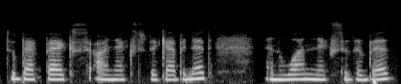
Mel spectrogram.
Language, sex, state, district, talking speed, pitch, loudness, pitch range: English, female, Nagaland, Kohima, 195 wpm, 230 Hz, -16 LUFS, 220-240 Hz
